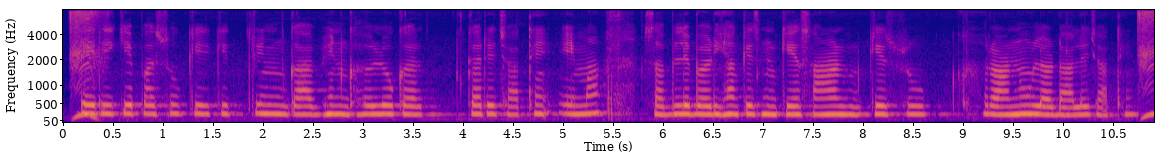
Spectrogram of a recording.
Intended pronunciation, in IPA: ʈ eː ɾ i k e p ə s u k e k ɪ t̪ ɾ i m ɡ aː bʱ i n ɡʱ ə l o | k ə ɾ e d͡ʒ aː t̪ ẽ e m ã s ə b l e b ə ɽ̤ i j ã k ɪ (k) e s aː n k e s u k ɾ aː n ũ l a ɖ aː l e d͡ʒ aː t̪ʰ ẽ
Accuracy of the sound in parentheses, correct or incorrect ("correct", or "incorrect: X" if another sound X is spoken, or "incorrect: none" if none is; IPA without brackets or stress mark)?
correct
